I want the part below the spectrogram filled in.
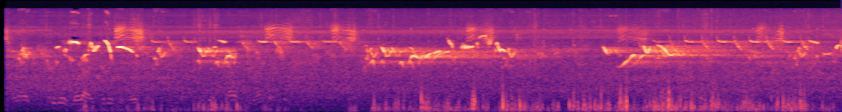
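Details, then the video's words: Common stonechat giving high, scratchy chirps and short twittering phrases in bursts every few seconds, over low rumbling wind and what may be faint voices. "Common Stonechat"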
